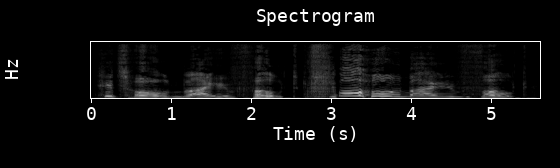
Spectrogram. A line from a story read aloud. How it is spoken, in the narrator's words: he sobbed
